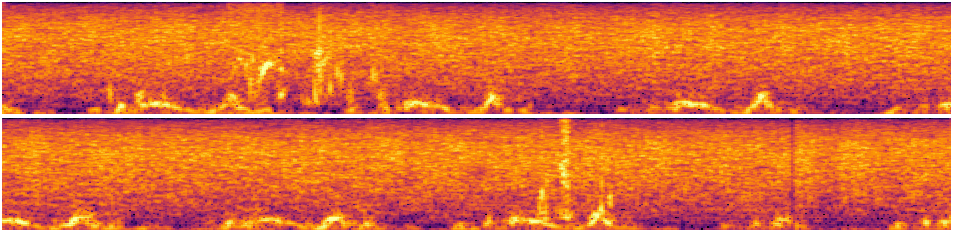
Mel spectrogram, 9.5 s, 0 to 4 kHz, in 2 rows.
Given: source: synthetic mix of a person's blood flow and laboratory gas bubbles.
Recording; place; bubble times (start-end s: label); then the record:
Doppler ultrasound of blood flow; precordium
0.51-0.58 s: bubbles
0.64-0.74 s: bubbles
0.79-0.84 s: bubbles
1.12-1.44 s: bubbles
1.48-1.77 s: bubbles
1.82-1.95 s: bubbles
7.40-7.64 s: bubbles
7.70-7.83 s: bubbles
From the record:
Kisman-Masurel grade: 222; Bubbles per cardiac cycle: several, 3 to 8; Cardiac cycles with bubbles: 10 to 50%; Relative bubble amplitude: moderate (0.250 to 0.450); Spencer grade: 2 (many but less than half of the cardiac periods contain bubble signals, singularly or in groups); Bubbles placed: anywhere in the cardiac cycle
